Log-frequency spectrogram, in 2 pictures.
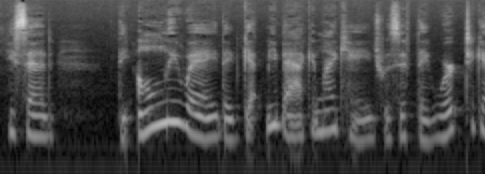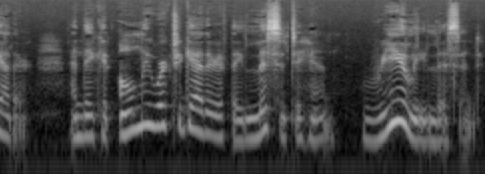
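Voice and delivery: ordinary delivery, nothing marked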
